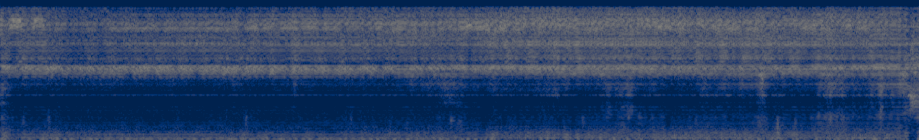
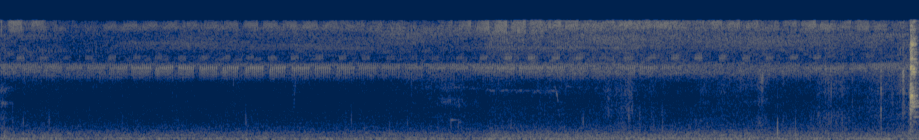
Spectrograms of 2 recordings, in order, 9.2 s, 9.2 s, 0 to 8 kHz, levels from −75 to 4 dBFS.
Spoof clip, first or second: first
